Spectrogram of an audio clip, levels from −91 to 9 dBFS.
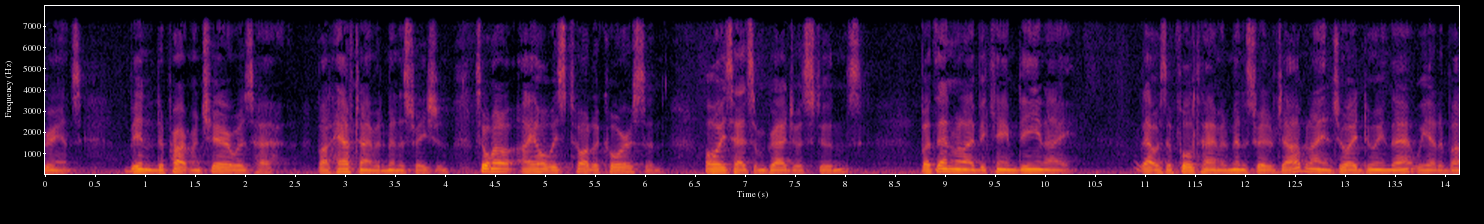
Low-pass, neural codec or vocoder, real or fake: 7.2 kHz; none; real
